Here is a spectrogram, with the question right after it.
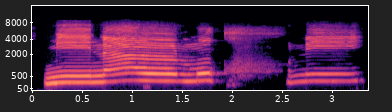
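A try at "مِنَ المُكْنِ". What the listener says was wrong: Ahsan, Masya Allah. Lanjut.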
